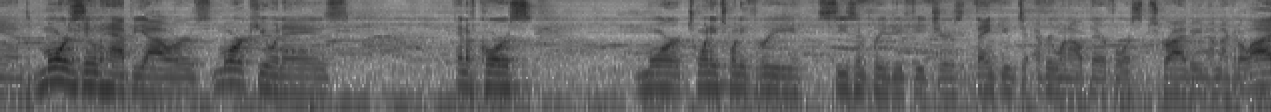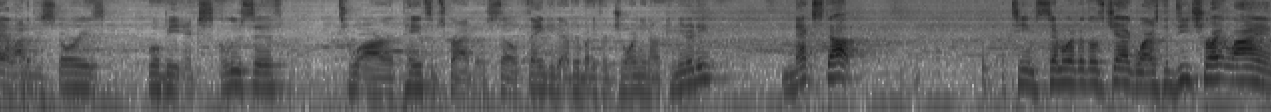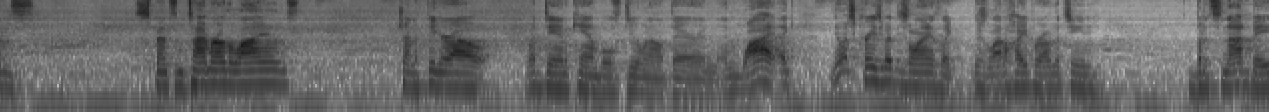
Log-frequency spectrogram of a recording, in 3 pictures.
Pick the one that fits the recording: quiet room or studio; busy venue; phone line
busy venue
